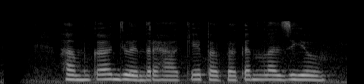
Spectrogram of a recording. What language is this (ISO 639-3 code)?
jav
